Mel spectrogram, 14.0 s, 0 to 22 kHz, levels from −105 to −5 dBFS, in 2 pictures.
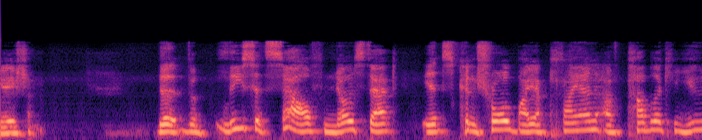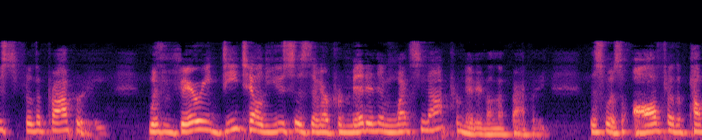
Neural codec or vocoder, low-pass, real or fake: autoencoder, 48 kHz, 32 numbers a frame, DAC-VAE, trained on Japanese speech; 7.2 kHz; fake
